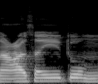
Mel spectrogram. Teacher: قاف الف زبر قا، الف سے پہلے زبر ہے، ایک الف کے برابر کھینچنا ہے. یا ساکن سے پہلے زبر ہے، حروف لین یا ہے، اس کو کھینچنا نہیں ہے. جلدی پڑھیں گے نرمی کے ساتھ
